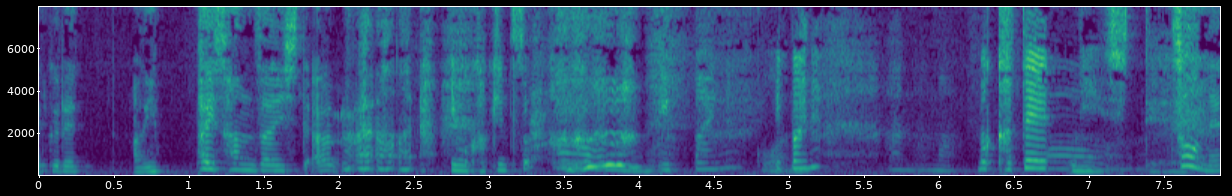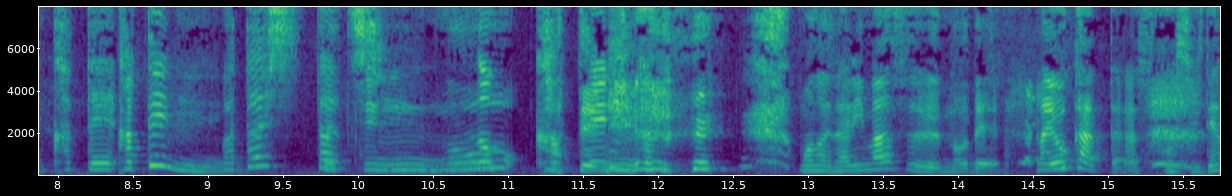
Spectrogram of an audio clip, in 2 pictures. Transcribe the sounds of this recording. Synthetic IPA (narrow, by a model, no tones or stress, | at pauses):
ekɯ̟ɾe̞ | ano̞ipːaisãnd͡zaiɕi̥t̪ea | imakakʲĩɲt͡sɨ̥t̪o | ipːaineoipːaine | anomamakat̪e̞ɲiɕi̥t̪eso̞ːnekʰat̪e̞kat̪eɲ̟iβat̪aɕi̥t̪at͡ɕinonokat̪eeɲinaɾɯ | mo̞no̞ɲ̟inaɾʲimasɨno̞d̪e̞majo̞kat̪ːaɾa̰sɨ̥ko̞ɕid̪e̞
